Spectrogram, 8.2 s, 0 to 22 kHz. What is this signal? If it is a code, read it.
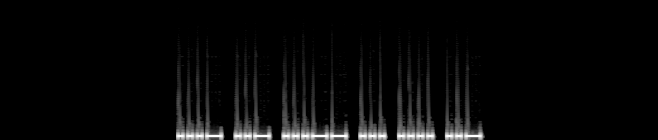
Morse code, heard as a keyed tone, about 20 wpm, 700 Hz. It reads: VU3SHU
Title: DXCC-100 Call Signs - 6 Characters - Repeated 2x - 20wpm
